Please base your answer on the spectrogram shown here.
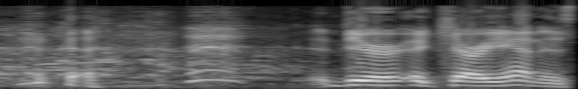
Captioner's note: laughter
